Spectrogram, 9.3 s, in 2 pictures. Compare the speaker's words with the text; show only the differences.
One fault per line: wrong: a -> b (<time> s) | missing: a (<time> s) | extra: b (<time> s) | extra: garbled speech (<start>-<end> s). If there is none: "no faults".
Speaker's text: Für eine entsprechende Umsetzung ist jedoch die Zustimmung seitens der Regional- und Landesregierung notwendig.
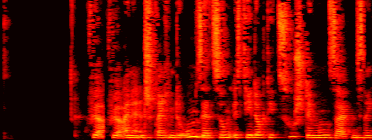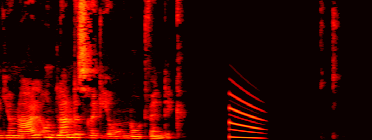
extra: für (1.3 s)
missing: der (4.6 s)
